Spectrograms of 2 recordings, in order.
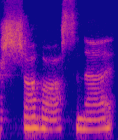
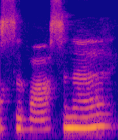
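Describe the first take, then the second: First: The word begins with an sh sound. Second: The word begins with a plain s sound. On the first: This is the southern Indian form of the name. "or Shavasana in southern India" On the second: This is the northern Indian form of the name. "what we call Savasana in northern India"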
